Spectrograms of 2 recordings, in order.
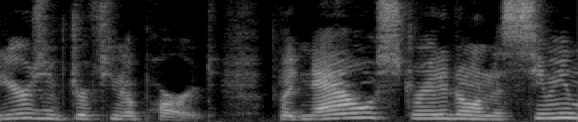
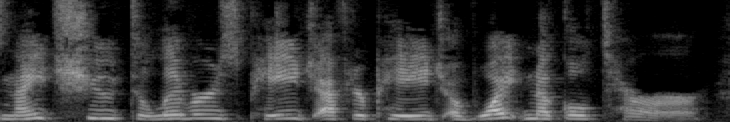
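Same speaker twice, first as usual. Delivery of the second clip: ordinary talk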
